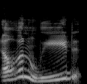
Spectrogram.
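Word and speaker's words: Elfen Lied: Is it Elvin Lied? Like, that's the German pronunciation, right? Lied? Or is it, people say Elvin Lied though, but I think it's pronounced Elvin Lied.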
